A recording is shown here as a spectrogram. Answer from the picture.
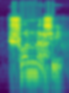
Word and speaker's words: সন্ন্যাসী: ফলা সংযুক্ত ব্যঞ্জন যেমন আমি একটা শব্দ লিখলাম সন্ন্যাসী দেখো সন্ন্যাসী না তো সন্ন্যাসী দেখো এই যে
